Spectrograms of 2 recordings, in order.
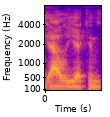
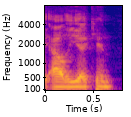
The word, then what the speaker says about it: Alekhine: Okay, so knight to D5, this is first off, they call the Alekhine's defense or Alekhine.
